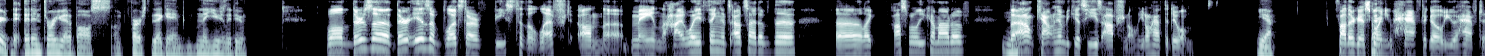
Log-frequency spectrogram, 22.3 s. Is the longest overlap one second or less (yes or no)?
yes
